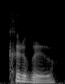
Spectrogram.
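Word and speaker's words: クラブ: He's like, basically say club without the L and put another syllable on it. It's kurubu.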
